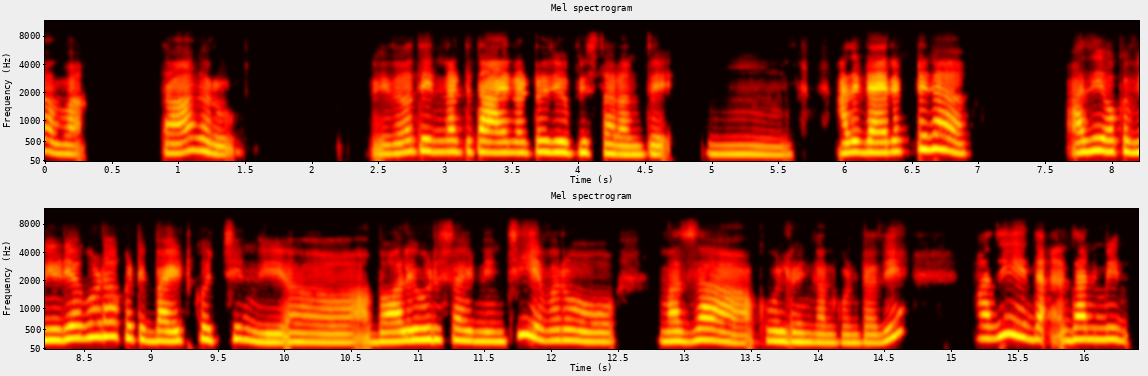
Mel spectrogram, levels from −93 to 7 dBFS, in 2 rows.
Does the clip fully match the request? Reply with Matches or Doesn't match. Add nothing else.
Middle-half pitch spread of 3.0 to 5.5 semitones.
Matches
